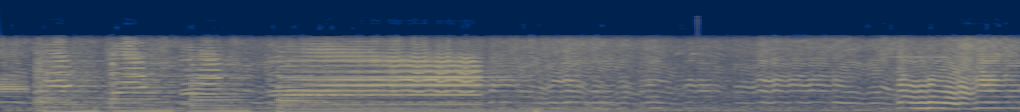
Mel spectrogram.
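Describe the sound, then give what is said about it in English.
Buzzing bugs swarming, a dense, loud drone of wavering, warbling pitched tones that shift and overlap continuously throughout. “you know what bugs me? All these bugs!”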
